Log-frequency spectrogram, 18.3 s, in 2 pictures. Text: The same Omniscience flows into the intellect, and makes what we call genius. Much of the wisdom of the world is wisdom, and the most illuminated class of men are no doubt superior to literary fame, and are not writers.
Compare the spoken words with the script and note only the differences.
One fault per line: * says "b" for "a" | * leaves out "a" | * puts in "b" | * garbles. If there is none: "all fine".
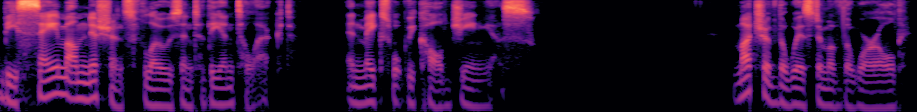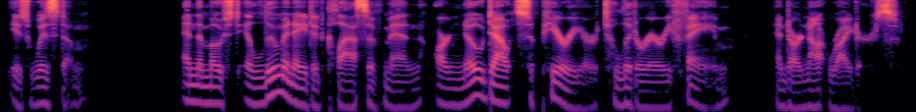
all fine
